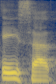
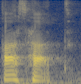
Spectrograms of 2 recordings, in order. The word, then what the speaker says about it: ASAT: this gnl ASAT and it's pronounced ASAT not assat there's a lot of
